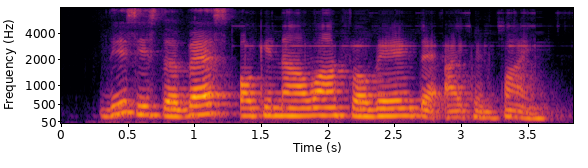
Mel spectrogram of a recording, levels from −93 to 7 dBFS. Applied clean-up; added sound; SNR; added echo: neural separator model SepFormer DNS4.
